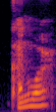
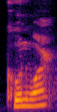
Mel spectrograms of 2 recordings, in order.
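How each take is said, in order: First: "Kunwar" tried as KUN-war, questioning; alternative pronunciation. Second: "Kunwar" tried as KOON-war, questioning; trying a pronunciation. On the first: Streamer retrying a viewer's name, "Kunwar" as KUN-war. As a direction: say "Kunwar" with a short uh in the first syllable. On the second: Streamer sounding out a viewer's name, "Kunwar" as KOON-war. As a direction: say "Kunwar" with an oo in the first syllable. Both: Shown as a demonstration. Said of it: "however it's pronounced".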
